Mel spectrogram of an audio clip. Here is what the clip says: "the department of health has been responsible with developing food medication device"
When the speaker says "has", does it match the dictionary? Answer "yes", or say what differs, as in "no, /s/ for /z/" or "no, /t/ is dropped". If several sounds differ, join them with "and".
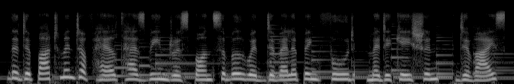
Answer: yes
